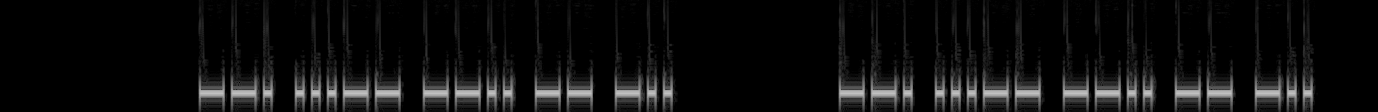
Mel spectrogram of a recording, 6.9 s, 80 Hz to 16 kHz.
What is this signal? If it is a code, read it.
Morse code, heard as a keyed tone, about 30 wpm, 700 Hz. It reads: G3ZMD G3ZMD
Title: DXCC-100 Call Signs - 5 Characters - Repeated 2x - 30wpm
